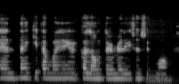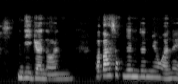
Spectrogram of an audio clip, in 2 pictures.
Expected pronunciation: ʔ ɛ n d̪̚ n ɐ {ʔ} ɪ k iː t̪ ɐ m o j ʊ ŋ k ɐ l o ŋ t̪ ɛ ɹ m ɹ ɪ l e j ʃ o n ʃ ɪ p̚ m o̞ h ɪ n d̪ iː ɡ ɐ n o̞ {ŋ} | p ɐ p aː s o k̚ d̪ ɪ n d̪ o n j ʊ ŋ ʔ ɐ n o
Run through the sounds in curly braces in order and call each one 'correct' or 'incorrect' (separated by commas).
incorrect, incorrect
